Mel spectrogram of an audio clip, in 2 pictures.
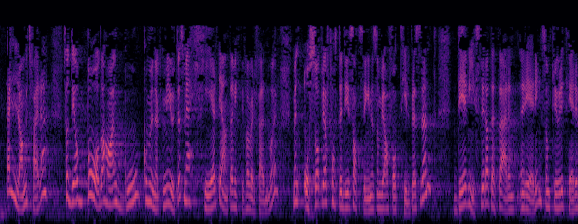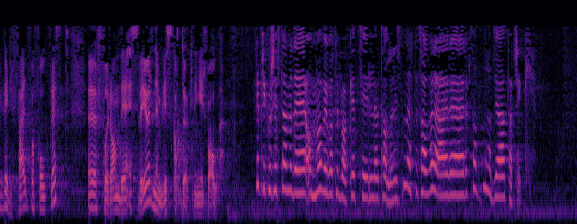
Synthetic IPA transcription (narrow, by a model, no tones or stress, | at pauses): d̪̥ɛæɭɑŋt̪fæɾːə | sɔd̪ɛɔboːd̪əɦɑːɛnɡuːkʰʊmʉːnəœkʊnʊmiːʉːt̪əsɔmjææɾheːlt̪eːnəɑt̪ːæɾʋɪkt̪ɪfɔɾʋɛlfæ̰ɾd̪nʋoːɾ | mɛnɔsːɔɑt̪ʋɪhɑɾfɔt̪ːɪld̪ɪsɑt̪sɪŋənəsɔmʋɪhɑɾfɔt̪ʰːɪlpʰɾɛsɪd̪ɛnt̪ | d̪ɛʋiːsəɾɑt̪̚d̪ɛt̪ːəæɾɛnɾɛjeːɾɪŋsɔmpʰɾɪʊɾɪt̪ʰeːɾəɾʋɛlːfæɾd̪fɔɾfɔlkflɛst̪fɔɾɑnd̪ɛʔɛsʋejøːɾnɛmlɪskɑt̪ːəøːknɪŋəɾfɔ̰ɾɑ̰lːə | ɾɛpʰlikʊʂɪft̪əmɛd̪ɛɔmːəɔʋɪɡoːt̪ʰɪlbɑːkət̪ʰɪlt̪ʰɑːləlɪst̪n̩nɛst̪ət̪ʰɑːləɾæɾɾɛpɾəsɑnt̪nhɑd̪jɑt̪ʰɑʂɪ̰k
